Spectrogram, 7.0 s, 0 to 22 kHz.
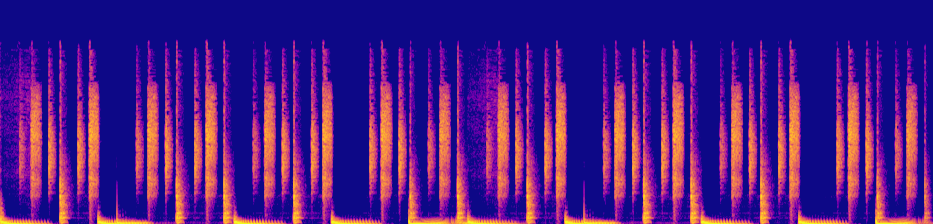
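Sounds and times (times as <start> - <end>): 
drum beat at 137 bpm: 0.0 - 6.9.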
